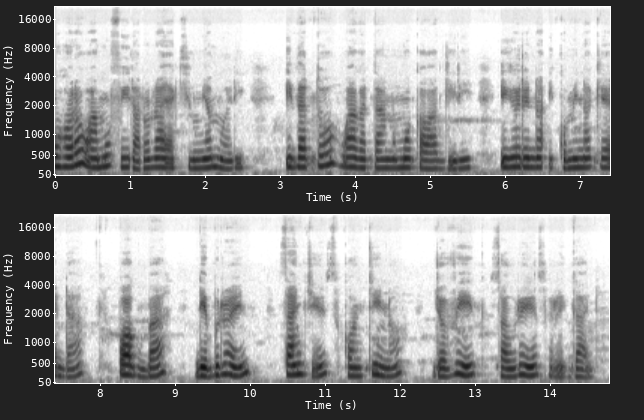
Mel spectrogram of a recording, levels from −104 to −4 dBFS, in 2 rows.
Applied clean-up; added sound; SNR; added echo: none; none; none; none.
